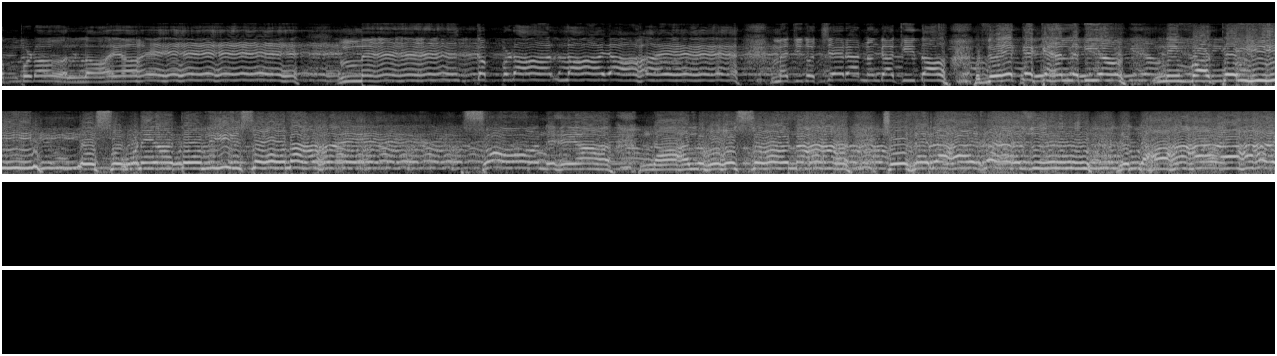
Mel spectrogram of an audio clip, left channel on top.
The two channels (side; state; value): right; silent; digital silence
